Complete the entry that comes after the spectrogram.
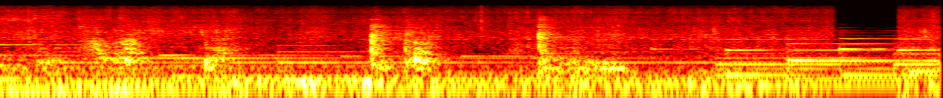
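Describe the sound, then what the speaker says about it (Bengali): Spices fry and sizzle in a pan while being stirred for fish-head mashkalai dal, a continuous close crackle with several soft scraping strokes of a spoon, fairly quiet, with no voices. "একটু নেড়ে দিচ্ছি মশলাগুলো।"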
